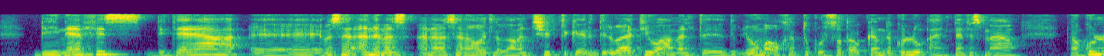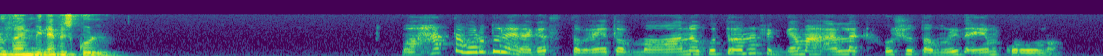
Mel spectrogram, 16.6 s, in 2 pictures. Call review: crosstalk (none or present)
none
